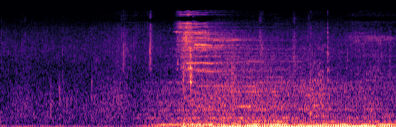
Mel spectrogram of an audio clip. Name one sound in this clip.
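Footsteps rustle through dry leaves and brush.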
